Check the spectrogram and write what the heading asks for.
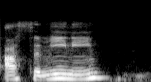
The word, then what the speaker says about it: Asumini: So one example I have is when I went to college, even though my name was pronounced Asamini, I would introduce myself as and I would say, "Hey, my name is spelled a sm."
